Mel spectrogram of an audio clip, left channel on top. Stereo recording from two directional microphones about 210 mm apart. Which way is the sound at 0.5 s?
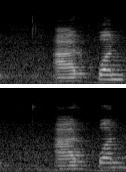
50° left (ahead or behind).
